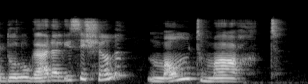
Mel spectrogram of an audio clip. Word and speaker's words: Montmartre: É Montmartre. Montmartre. Então o nome do lugar ali se chama Montmartre.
